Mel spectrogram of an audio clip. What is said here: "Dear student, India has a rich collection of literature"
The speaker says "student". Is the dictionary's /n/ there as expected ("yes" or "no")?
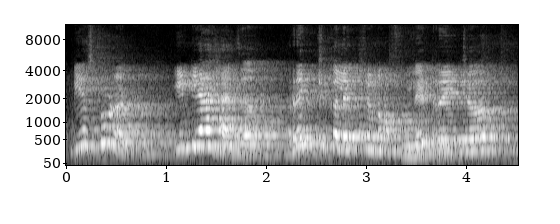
yes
